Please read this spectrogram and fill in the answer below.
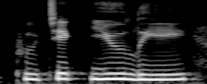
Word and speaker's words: particularly: The stress falls on the 2nd syllable, particularly. Particularly, say it with me.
